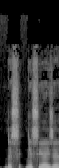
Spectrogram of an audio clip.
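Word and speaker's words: Nicieza: Joe, I think when it started to sort of change, it was because Nisieza, is it Nisieza? Is that how you say his name? – Yeah, he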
